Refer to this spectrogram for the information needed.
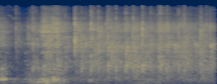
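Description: An audience at a software demonstration applauds steadily, a dense wash of many hands clapping at once, holding at a fairly even level for a few seconds with no voices over it.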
